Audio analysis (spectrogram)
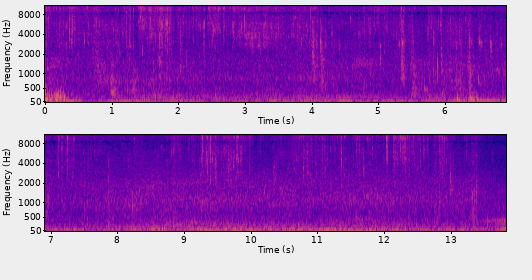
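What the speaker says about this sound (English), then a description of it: "Now this is what I've got the actual watering can for." Water pours from a watering can over a Citroen car engine bay, a steady soft trickle and splash that continues evenly throughout without speech.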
